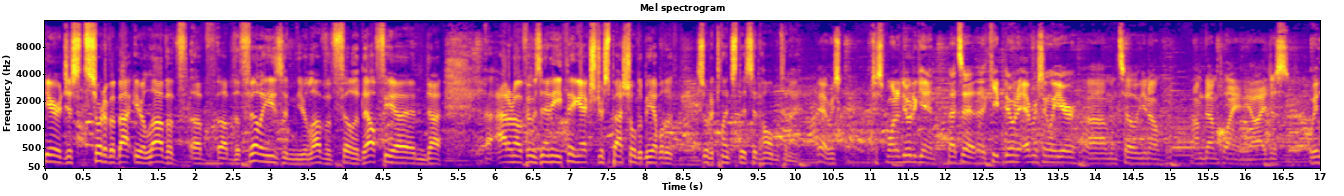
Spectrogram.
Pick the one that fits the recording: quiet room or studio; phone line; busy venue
busy venue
